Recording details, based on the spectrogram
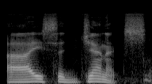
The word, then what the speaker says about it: Isagenix: She's the field executive for Isagenix.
